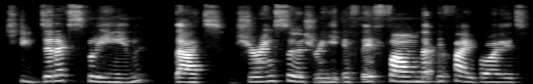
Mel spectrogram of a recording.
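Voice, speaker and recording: A woman's voice: medium pitch, steady tone, slow pace, gravelly, fairly bright tone, poor audio. A woman in her forties from Saint Vincent and the Grenadines, telling her personal story earnestly and openly as a panel guest. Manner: earnest, open, with frequent um fillers. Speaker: guest speaker.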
